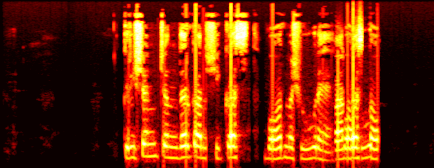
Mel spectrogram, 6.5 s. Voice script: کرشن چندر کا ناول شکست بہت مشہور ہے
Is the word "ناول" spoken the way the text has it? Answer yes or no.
no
